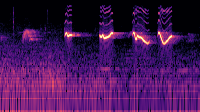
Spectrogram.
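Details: Silver-eared mesia singing, played as a lure for wild birds and to rouse males: a soft opening note, then four loud whistled phrases, the later ones sliding down and curling back up, clean and quiet behind.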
